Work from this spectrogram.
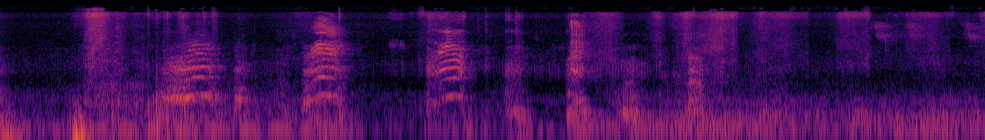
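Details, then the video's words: Aggressive kittens fighting with each other indoors: short wavering, harmonic yowls and growls rise and fall in about three bursts, mixed with scuffling thumps and a steady low hum. "Aggressive kittens Fighting with Each other"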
